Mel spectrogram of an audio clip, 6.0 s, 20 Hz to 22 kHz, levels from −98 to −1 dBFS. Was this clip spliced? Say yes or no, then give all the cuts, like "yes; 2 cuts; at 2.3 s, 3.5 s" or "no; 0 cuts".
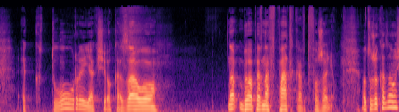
yes; 1 cut; at 4.6 s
